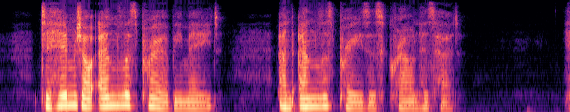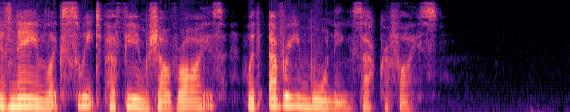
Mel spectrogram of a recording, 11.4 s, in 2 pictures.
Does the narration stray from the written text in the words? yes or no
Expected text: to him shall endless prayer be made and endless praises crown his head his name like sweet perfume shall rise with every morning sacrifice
no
